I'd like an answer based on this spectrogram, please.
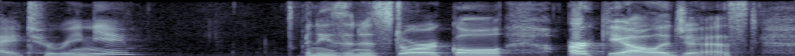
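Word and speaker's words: Tourigny: to say his name torini that's how i would think to say it t-o-u-r-i-g-n-y tourini and he's a historical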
